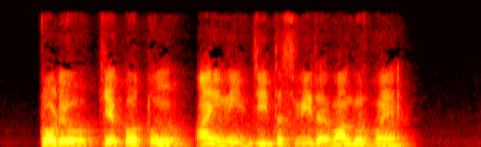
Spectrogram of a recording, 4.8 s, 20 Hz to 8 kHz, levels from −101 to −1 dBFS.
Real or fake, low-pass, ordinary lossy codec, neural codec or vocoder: real; 7.2 kHz; MP3, 48 kbps; none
